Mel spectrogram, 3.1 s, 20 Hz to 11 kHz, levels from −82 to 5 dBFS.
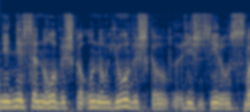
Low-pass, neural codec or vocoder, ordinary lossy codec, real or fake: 7.2 kHz; codec, 16 kHz, 4.8 kbps, FACodec; AAC, 48 kbps; fake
